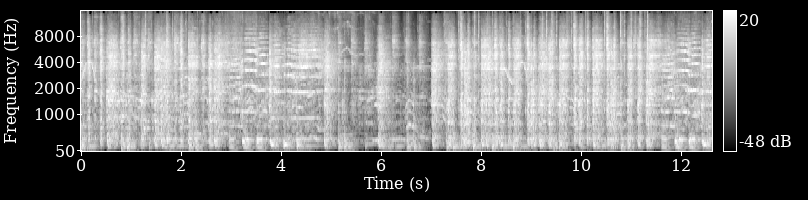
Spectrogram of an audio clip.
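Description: Dance music mixed live on DJ turntables and a mixer, with vinyl record scratches cutting over the beat.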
